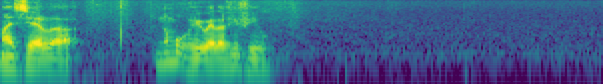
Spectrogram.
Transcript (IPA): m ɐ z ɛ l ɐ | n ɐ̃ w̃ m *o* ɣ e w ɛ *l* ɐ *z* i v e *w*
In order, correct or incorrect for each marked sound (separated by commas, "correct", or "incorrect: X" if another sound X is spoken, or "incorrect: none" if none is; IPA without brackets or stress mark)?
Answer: correct, correct, incorrect: v, correct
